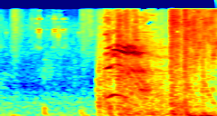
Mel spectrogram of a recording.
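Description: Blades slash and clash in a fight.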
